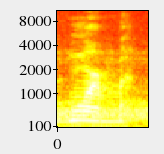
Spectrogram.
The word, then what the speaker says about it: warm: But it sounds like warn, like a warning. So you have to really pronounce that warm enunciate that M right there.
